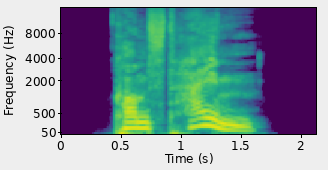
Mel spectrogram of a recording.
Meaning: second-person singular present of heimkommen
- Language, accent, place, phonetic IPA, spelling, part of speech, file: German, Germany, Berlin, [ˌkɔmst ˈhaɪ̯m], kommst heim, verb, De-kommst heim.ogg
